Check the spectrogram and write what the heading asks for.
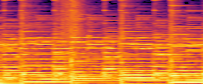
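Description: Background music: a bright, upbeat children's tune on keyboard instruments with a steady beat.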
